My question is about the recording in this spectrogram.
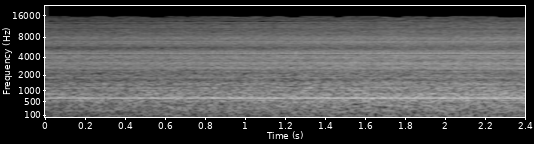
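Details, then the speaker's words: Rebuilt Raymond electric motor with new brushes and brush holder, breaking in on old lead-acid batteries in 20-minute runs at decent rpm: smooth steady hum and even whine, no scratching or chatter, much quieter as brushes seat; normal running. "they'll do about 20 minutes with some decent rpm so i think after uh after this one we'll uh we'll be done with it it's much quieter hopefully you guys can tell that so all right"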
